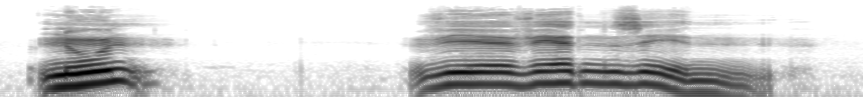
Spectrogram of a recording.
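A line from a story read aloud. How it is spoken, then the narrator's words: Slow speech. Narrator (German): sagte er langsam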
